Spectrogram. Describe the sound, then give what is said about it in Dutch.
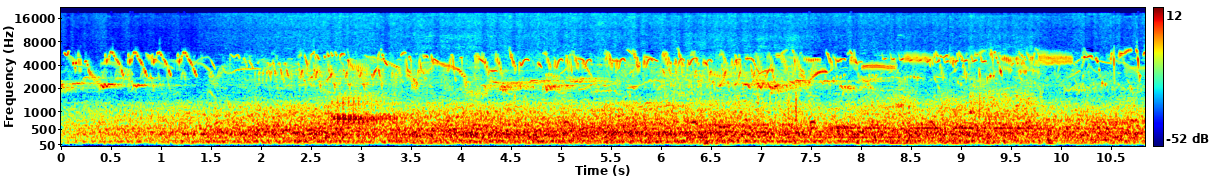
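A common cuckoo calls in a forest at dawn amid a thick chorus of songbirds. High chirps and twitters run continuously over a steady low background hiss. “Koekoek.”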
